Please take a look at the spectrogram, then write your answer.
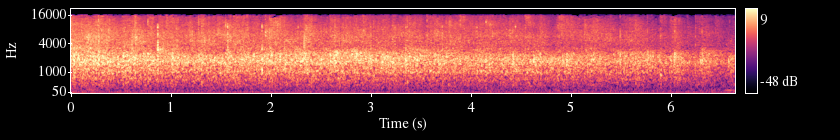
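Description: Steady audience applause, many hands clapping in a dense, even wash that holds at a fairly loud level for several seconds without pause or voices.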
